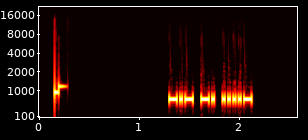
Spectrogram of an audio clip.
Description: Morse code, heard as a keyed tone, about 46 wpm, 700 Hz. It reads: KN4
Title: USA Call Sign Prefixes - 45wpm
